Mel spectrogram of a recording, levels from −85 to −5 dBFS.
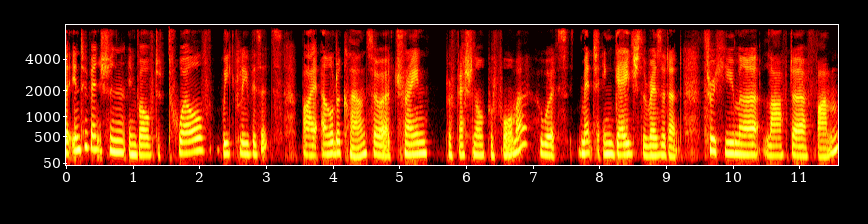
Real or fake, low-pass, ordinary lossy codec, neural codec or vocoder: real; 7.2 kHz; AAC, 32 kbps; none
